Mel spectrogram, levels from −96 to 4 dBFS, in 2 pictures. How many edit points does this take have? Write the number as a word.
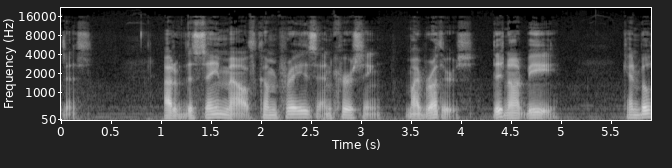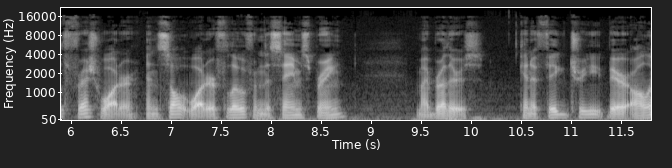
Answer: two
